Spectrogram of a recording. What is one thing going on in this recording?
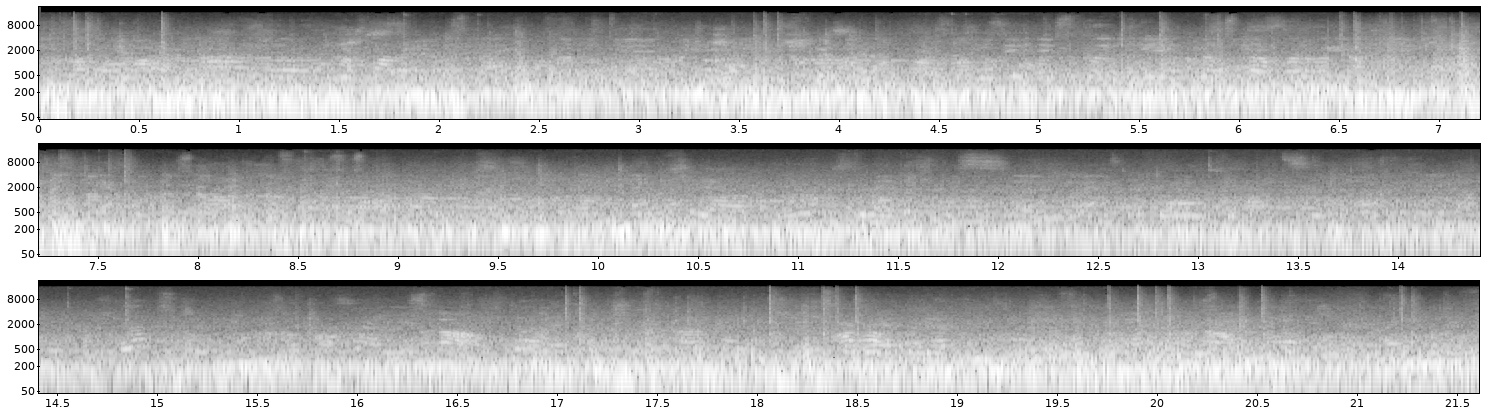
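A tram rumbles steadily along its tracks.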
